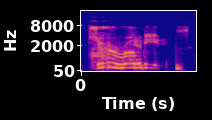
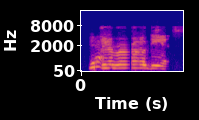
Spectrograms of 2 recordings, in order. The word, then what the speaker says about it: Gerodias: Gerodias. It's pronounced like it looks. It's pronounced like it looks. I don't buy it. Yeah. Gerodias. There you go. Gerodias.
